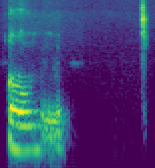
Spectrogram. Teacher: the body of the tongue is in that back position and it's lower · So O is uh, one of the back vowels. It's a midback vowel. Um, it is tense. Oh, and it is rounded. As a matter of fact, often when we're trying to teach kids this, we will tell them to make their mouth look like an O.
